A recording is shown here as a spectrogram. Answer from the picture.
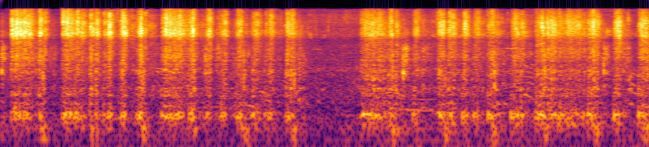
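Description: Marching drum corps playing a cadence on snare drums and bass drums, with a short lull about three seconds in.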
